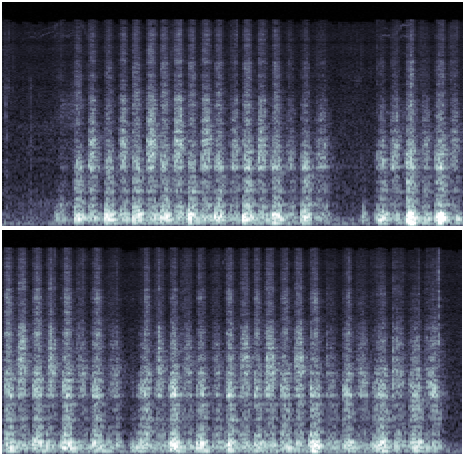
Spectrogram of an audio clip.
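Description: The edge of a coin scratches a thin, flat cardboard scratch-off lottery ticket held flat on a table. Quick, dry, rhythmic scratching strokes come in three bursts separated by brief pauses. The rasp is soft and mostly low-weighted, with little high-end hiss.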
